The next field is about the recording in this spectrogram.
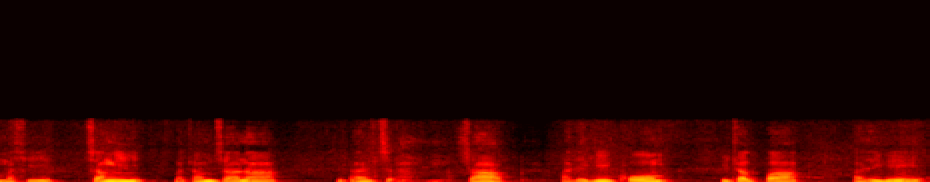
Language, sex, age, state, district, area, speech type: Manipuri, male, 60+, Manipur, Imphal East, rural, spontaneous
